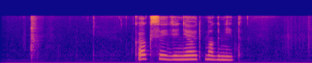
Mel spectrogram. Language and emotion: Russian, neutral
